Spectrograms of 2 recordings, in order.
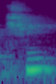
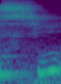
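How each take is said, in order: First: It begins with a ch sound. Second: It begins with an s sound. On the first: This is how it is said in Italian. The speaker calls it right. "mas aqui seria" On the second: This is how a Brazilian reader would say it. The speaker calls it wrong. "no Brasil a gente leria"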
